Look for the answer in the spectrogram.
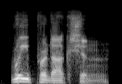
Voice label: "Reproduction", British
